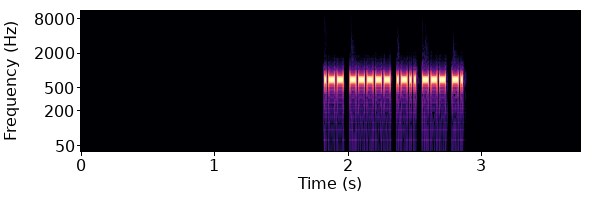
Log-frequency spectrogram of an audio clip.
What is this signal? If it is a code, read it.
Morse code, heard as a keyed tone, about 77 wpm, 700 Hz. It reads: W0LON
